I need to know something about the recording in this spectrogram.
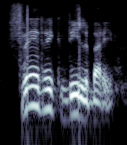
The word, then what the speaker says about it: Fredrik Willberg: Fredrik Willberg. That's the way in Swedish.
